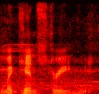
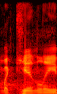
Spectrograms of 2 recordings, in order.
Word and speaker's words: McKinstry: I said Russ's last name wrong. McKinstry, not McKinley, McKinstry.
